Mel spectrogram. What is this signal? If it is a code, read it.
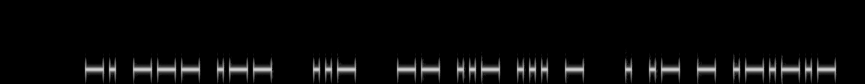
Morse code, heard as a keyed tone, about 20 wpm, 700 Hz. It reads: NOW U MUST EAT.
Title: Sentences from Top 300 Words and Abbreviations 20wpm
